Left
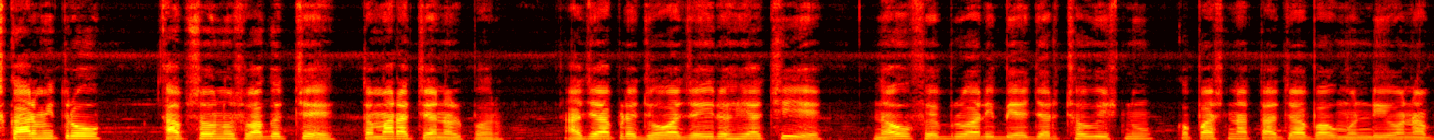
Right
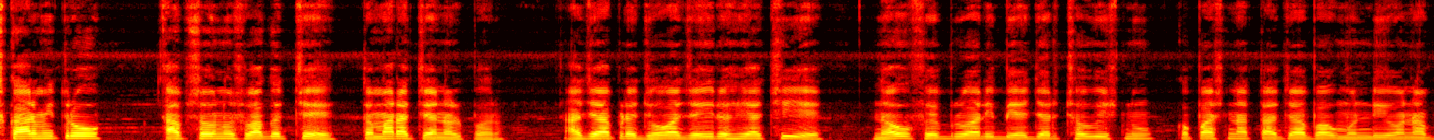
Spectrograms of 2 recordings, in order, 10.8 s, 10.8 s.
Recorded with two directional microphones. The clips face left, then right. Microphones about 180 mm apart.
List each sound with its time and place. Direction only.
0.1 s speech: 45° right (ahead or behind)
